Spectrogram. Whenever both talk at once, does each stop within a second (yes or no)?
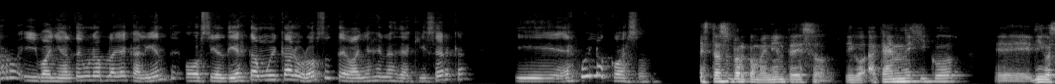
yes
